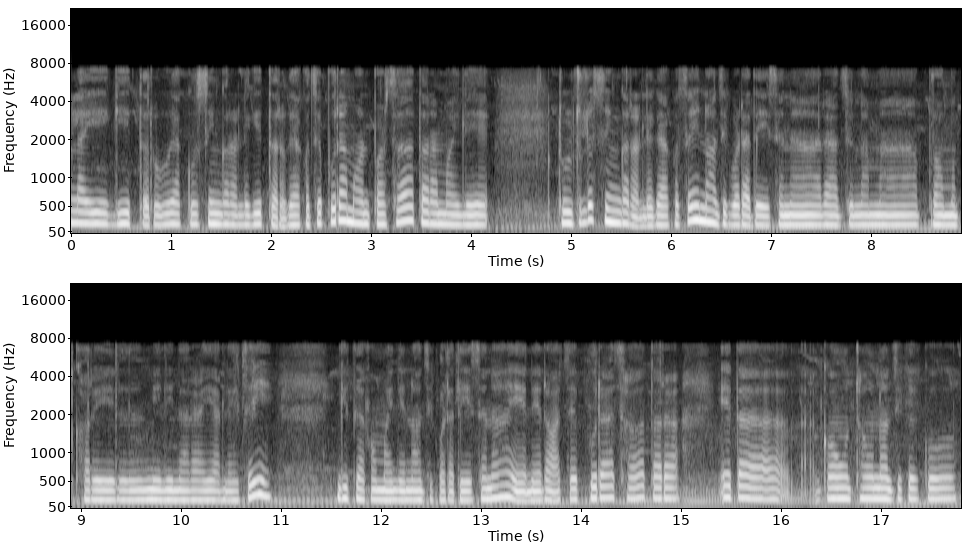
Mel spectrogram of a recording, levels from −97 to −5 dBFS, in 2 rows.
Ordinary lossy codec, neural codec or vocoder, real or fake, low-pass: none; none; real; 7.2 kHz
